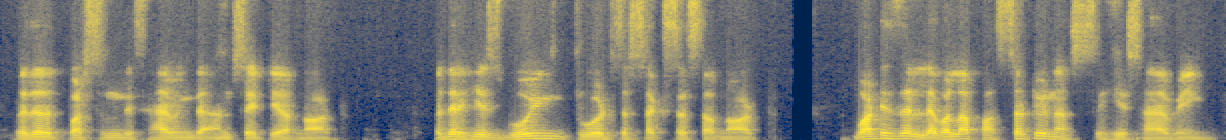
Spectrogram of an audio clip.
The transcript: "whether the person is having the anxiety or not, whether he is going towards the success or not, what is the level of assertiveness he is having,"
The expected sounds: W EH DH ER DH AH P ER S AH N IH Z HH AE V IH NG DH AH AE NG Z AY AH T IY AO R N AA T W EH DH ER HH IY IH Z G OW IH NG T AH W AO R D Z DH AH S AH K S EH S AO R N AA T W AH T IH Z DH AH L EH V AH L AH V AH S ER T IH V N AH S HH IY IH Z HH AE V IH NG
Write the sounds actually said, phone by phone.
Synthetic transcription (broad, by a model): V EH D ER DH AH P ER S AH N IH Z HH AE V IH NG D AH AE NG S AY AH T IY AO R N AA T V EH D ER HH IY IH Z G OW IH NG T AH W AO R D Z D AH S AH K S EH S AO R N AA T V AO T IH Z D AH L EH V AH L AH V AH S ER T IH N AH S HH IY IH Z HH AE V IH NG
